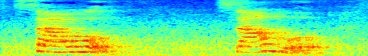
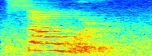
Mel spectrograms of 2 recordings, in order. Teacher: So in British English, the pronunciation goes sour, sour. This R in British English is silent, whereas if we talk about the American English, then R becomes a little prominent in the American English, and it is pronounced as sour.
